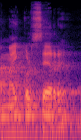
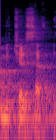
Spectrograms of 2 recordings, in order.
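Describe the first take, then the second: First: The first name sounds like Michael. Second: The first name sounds like Michel. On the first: The speaker calls it wrong. "pensé que se pronunciaba" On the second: The speaker calls it right. "se llamaba"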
